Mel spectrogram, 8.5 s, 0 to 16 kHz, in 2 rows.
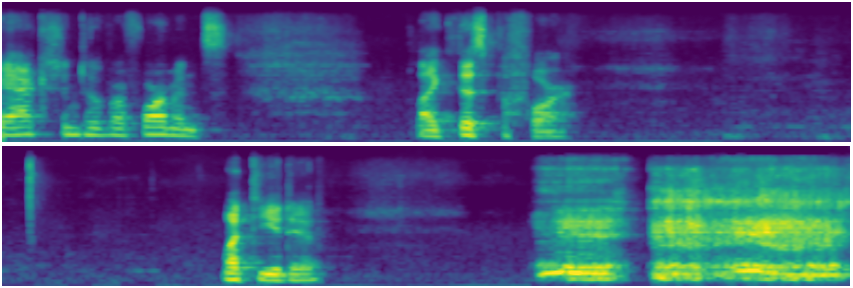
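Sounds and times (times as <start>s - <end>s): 
speech: 0.0s - 1.5s, 2.1s - 2.9s, 5.4s - 5.9s, 6.9s - 8.4s
loud rough throat clearing: 6.9s - 8.4s.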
